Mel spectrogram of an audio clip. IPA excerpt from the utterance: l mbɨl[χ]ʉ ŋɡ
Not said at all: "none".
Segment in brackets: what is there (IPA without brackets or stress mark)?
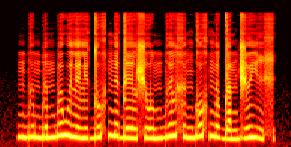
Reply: x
